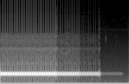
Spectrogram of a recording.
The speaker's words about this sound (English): Well, I can't have a conversation with a ringing phone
